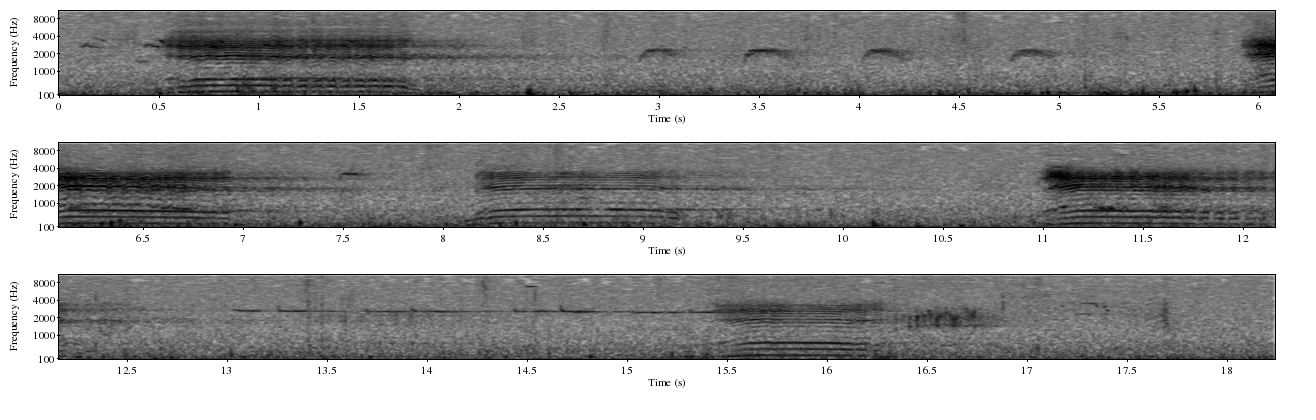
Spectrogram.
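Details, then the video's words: Sheep bleating repeatedly: five loud, wavering, harmonic-rich bleats about every four to five seconds, each lasting roughly a second, with faint chirps between calls over a steady low background hum. "Sheep Sound Effect"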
